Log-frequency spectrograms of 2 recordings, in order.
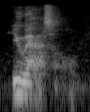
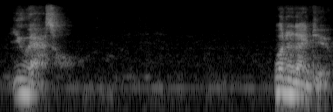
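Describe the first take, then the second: First: Said in the usual way. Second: Breathy whisper under his breath; whispered self-scolding. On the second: Real, not acted. Scene: teacher cursing his own mistake, in a whisper. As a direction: hiss it at yourself, barely voiced. Scolding himself over math error.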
